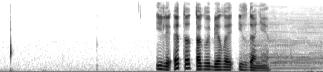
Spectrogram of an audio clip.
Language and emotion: Russian, neutral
